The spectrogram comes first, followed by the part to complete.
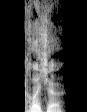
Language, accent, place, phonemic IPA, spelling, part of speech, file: German, Germany, Berlin, /ˈkʁœçə/, kröche, verb, De-kröche.ogg
- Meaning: first/third-person singular subjunctive II of kriechen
